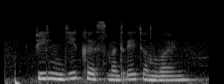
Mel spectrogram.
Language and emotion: Russian, neutral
